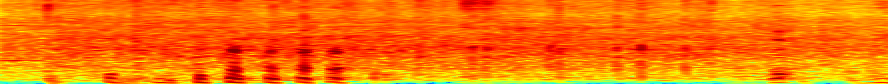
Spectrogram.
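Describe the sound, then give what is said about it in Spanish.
A short round of audience applause: a quick flurry of claps that fades into scattered, sparser claps, with faint voices murmuring underneath. “un aplauso ahí para apoyar a”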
